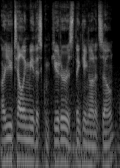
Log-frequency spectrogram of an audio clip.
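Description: A man's voice: deep voice, fairly even intonation, fast talker, over music, lightly acted. A man playing a direct, questioning human military commander in a video game. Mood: probing, direct. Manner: direct, probing. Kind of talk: video game character dialogue. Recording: clear background noise, vehicle ambience.

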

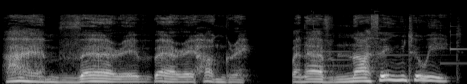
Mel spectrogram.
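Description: A man's voice: mid-range voice, lively intonation, slow pace, darkish tone, breathy edge. A man voicing a hungry, weary, sorrowful male sheepdog in a fairy tale, with plain delivery. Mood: weary, plaintive.

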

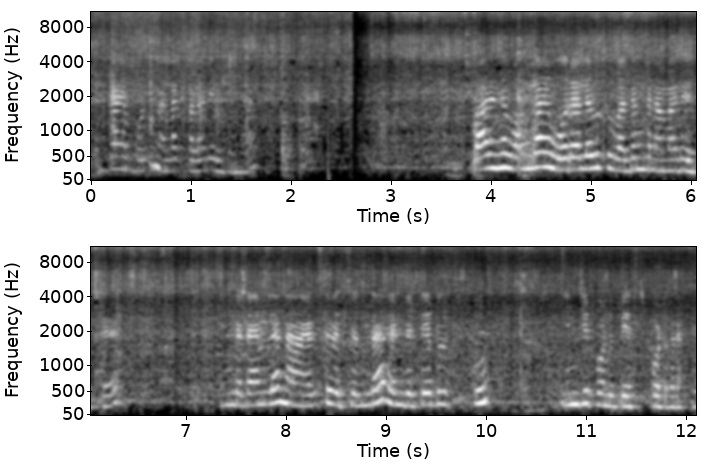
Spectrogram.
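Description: A woman with a fairly high voice talks viewers through a recipe at her stove, taking it one step at a time and speaking to them directly. The recording has clear background noise and kitchen sounds. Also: steady tone. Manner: unhurried step-by-step instructions, addressing viewers directly. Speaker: cooking channel host. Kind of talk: home cooking demonstration. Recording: noisy home recording.

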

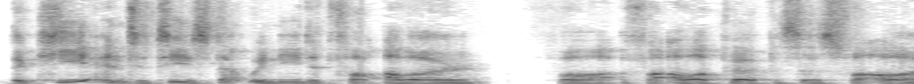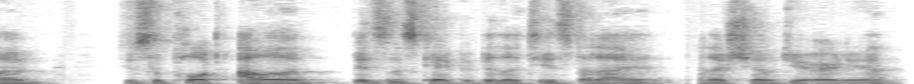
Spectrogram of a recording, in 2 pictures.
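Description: A man's voice: fairly low pitch, a little mellow, poor audio. A man presenting informally on technical material, often repeating and rephrasing himself as he goes. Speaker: presenter at a fintech meetup.

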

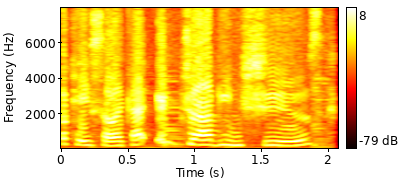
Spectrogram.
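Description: A woman's voice: on the high side, moderate pace, very noisy. A woman improvising a comedy fandub in a goofy, mumbling way on a home microphone. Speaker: amateur dubber ad-libbing over cartoon clips. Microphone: USB desktop microphone. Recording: music behind a home USB microphone recording. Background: film music.

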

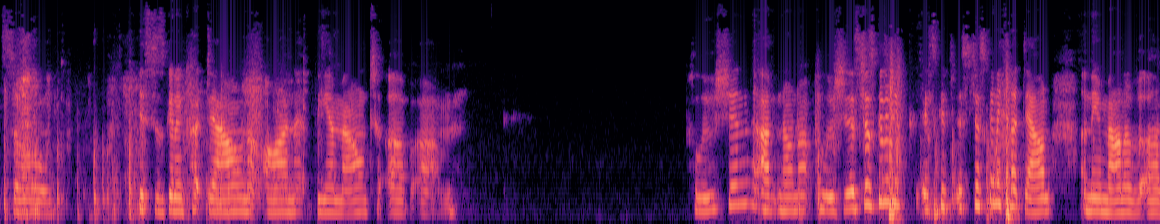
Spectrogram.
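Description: A woman's voice: mid-range voice, a bit bright. A tired young woman vlogging casually to camera from her home office, chatty and rambling with many fillers. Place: home office room, indoors.

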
